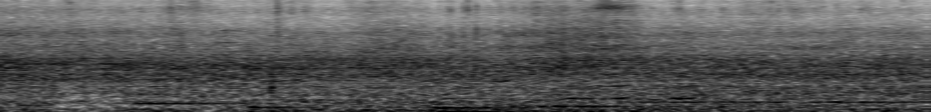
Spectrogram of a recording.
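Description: Steady engine and road noise heard inside the cabin of a car driving along a highway.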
